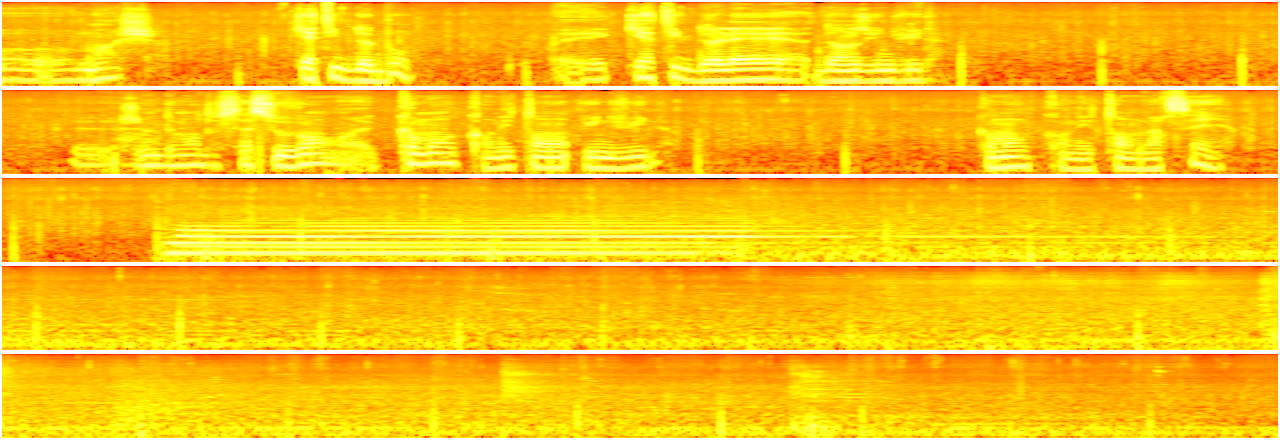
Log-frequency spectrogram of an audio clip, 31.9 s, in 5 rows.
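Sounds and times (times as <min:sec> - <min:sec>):
speech: 0:00.0 - 0:00.9, 0:01.5 - 0:02.2, 0:02.8 - 0:04.8, 0:06.7 - 0:09.8, 0:11.3 - 0:12.6, 0:13.6 - 0:14.8
sea and harbour water wash in Marseille: 0:00.0 - 0:31.9
low horn-like chord of sustained tones: 0:13.6 - 0:31.9.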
